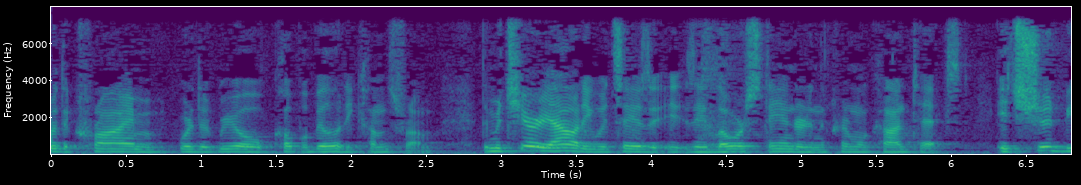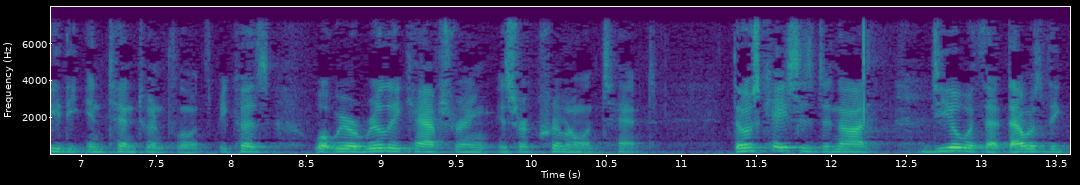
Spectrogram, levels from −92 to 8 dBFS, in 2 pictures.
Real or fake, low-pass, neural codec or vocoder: real; 7.2 kHz; none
